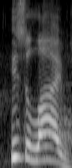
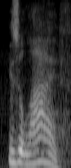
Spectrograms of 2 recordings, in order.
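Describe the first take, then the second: First: Said in the usual way. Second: Hushed proclamation. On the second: Acted. Preacher repeats the key proclamation.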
